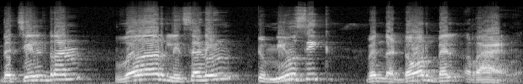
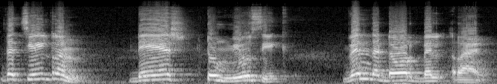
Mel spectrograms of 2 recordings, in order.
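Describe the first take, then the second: First: Were lifted and leaned on, slowly; slow reading with were stressed. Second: Slow exam-question reading, blank left open. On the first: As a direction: hit were as the filled-in answer. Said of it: "C എന്ന option ആണ് ശരിയായിട്ടുള്ളത്, were listening". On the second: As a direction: read the gap sentence very slowly. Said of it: "കേട്ടുകൊണ്ടിരിക്കുകയായിരുന്നു എന്നതാണ് ഇതിൽ ചേർക്കേണ്ടത്". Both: Shown as a demonstration.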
